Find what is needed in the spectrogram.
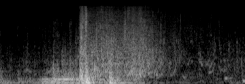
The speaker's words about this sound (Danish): Jamen, mens I lige så gør pram sådan dunk, som om den støder på noget i vandet.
